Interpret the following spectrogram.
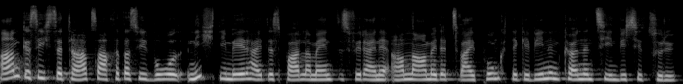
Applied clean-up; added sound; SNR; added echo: neural mask model DeepFilterNet 3.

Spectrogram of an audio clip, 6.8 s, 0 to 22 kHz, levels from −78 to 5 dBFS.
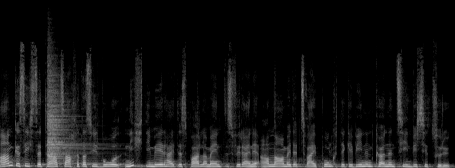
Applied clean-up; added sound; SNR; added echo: none; Gong; 10 dB; none.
